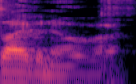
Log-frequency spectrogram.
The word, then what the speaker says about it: Ivanova: no her name is Ivanova that's how they pronounce it in the film uh and she is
